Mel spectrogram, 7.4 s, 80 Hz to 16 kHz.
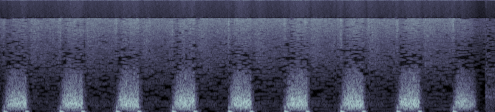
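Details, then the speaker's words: Plateau (holosystolic) murmur of the same intensity throughout: regular heartbeat about 71 a minute with a steady, even-loudness murmur filling the gap between S1 and S2. "A plateau murmur has the same intensity throughout."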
